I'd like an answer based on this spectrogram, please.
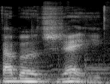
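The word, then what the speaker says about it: Fabergé: showing actually I think it's supposed to be pronounced Faberge I remember my French correctly if you have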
